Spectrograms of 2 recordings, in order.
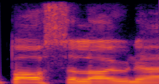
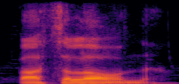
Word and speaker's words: Barcelona: Or Barcelona, as most people around the world call it. You have to pronunciate that in the C, like Valencia, Barcelona.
